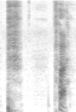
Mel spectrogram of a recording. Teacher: What it is it's a spelling version of the sound that you make when you have a sudden disregard for something. So there's this sharp plosive sound that you make when you are reacting dismissively. So you go, like it's a sharp exhalation of air with a P sound at the beginning, like puh.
